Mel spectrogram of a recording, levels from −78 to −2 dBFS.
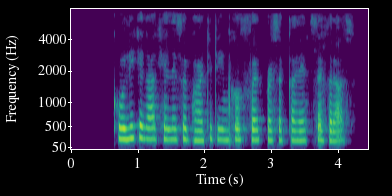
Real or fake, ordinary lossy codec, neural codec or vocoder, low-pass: fake; AAC, 32 kbps; codec, 16 kHz, 2 kbps, FunCodec, trained on Chinese and English, 25 frames a second; 7.2 kHz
